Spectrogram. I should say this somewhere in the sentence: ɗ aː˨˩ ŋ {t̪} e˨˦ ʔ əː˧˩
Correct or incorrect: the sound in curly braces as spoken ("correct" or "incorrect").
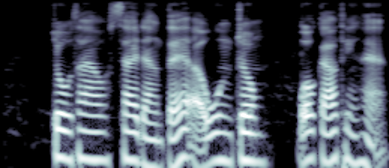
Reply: correct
